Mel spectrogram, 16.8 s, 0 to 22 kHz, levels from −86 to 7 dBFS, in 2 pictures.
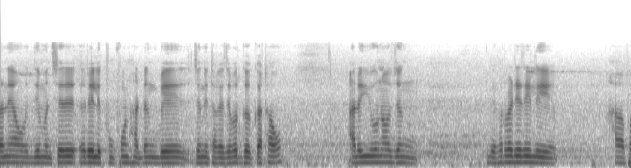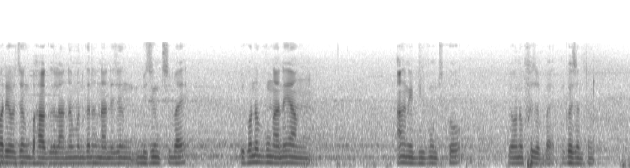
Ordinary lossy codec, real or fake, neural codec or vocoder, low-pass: none; real; none; none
